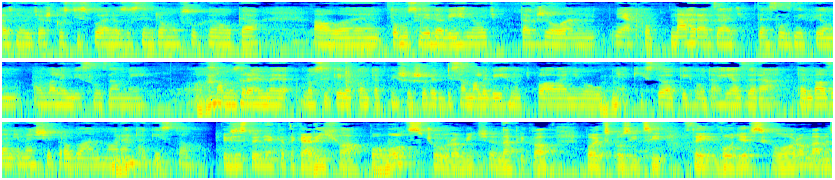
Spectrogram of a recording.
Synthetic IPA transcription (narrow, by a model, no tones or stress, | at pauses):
azɲujucaʃkɔscispɔjɛnɛːzɔsind̪ɾɔːmɔmsuxɛːɦɔka | alɛt̪ɔmusaɲɛd̪aːʋiɦnuːct̪aɡʒɛlɛn | ɲɛakɔnaɦɾad͡zact̪ɛnsl̩zniːfilmumaliːmisl̩zami | samɔzɾɛjmɛnɔsict̪ɛlakɔnt̪ak̚t̪nixʃɛʃɔʋjɛd͡zbisamaliʋiɦnuːcplaːʋaɲɪuvɲɛakiːxst̪ɔjat̪iːɣʋɔd̪aːɣjazɛɾaːxt̪ɛnbazɛːnjɛmɛnʃiːpɾɔblɛːmːɔɾɛt̪aɡist̪ɔ | ɛɡzist̪ujɛɲɛakat̪akaːɾiːxlaːpɔmɔt͡st͡ʃɔuɾɔbicnapɾiːklat̪ | pɔɛkspɔziːt͡siːft̪ɛjʋɔɟɛsxlɔɾɔmːaːmɛ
